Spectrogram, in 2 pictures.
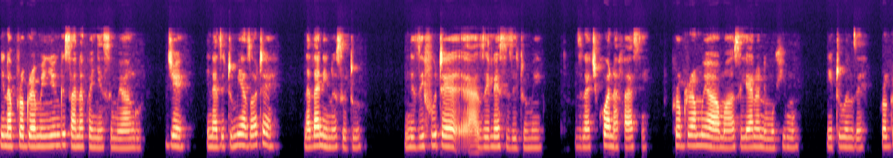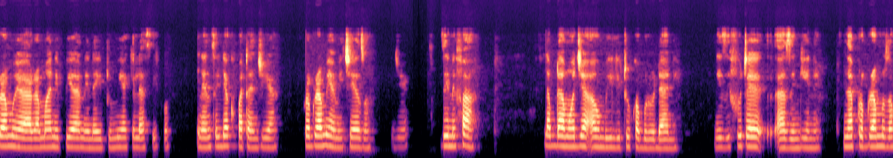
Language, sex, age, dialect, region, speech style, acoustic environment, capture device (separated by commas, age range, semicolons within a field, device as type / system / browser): Swahili, female, 25-34, Kenya - Nairobi Sheng-influenced, Kenya, relaxed, silence, mobile / Android / Chrome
